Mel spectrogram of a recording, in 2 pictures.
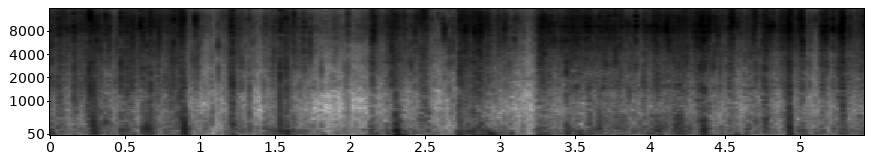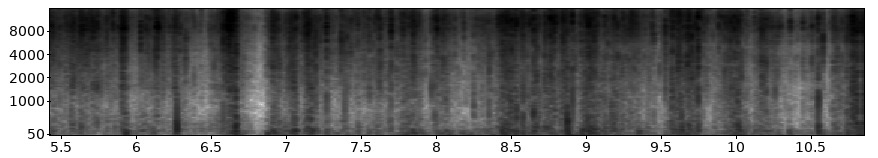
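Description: A clear plastic bubble wrap sheet resting on a lap is pinched by fingertips, popping bubbles one after another. Dense, sharp pops and crinkling plastic rustle continue throughout, with bright crackly snaps over the steady handling.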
